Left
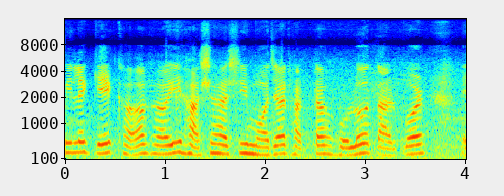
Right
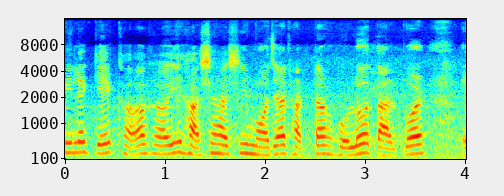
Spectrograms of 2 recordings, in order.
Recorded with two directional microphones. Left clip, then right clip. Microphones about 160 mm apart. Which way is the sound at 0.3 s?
25° left (ahead or behind).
